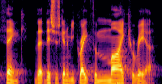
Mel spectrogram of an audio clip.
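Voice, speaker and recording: A man talks with an Australian accent. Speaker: master auctioneer, real estate trainer and mentor. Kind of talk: casual podcast interview answer, storytelling.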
